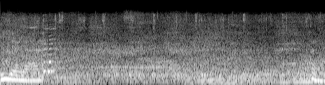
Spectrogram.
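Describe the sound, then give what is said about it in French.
Continuous rumble of busy road traffic with engines droning, and a short tonal blare like a horn near the start and again at the end. Faint voices may sit under the noise. “qu'est-ce que c'est que cette circulation là aujourd'hui Compliqué.”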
